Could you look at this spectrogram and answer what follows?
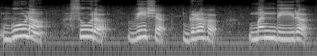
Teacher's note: या शब्दांमध्ये अकारांत तस्तम शब्दात शेवटी येणारा अचा उच्चार कसा होणार आहे, पूर्ण होणार आहे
